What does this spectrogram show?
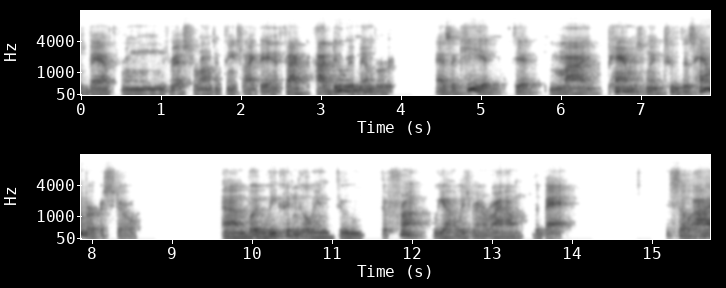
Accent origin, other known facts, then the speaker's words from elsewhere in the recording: North Alabama, United States; I am what they would call a Southern boy. Okay. I was born and raised in North Alabama during the 1960s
